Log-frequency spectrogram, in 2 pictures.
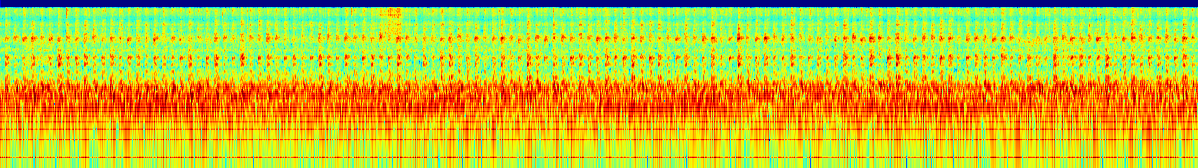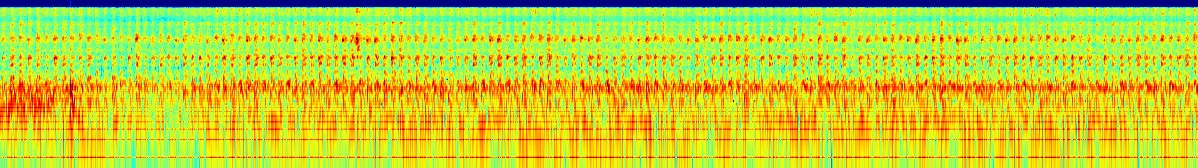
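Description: A net hauler whirs, its pitch dropping partway through.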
